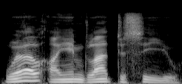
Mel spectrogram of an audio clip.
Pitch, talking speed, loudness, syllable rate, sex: 115 Hz, 230 wpm, -16 LUFS, 4.1 syllables/s, male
